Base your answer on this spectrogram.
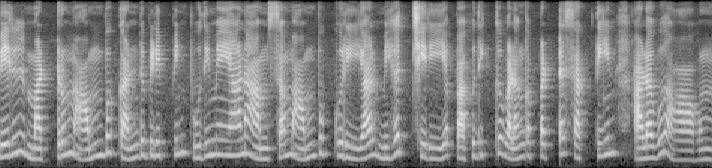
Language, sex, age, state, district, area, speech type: Tamil, female, 30-45, Tamil Nadu, Pudukkottai, rural, read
